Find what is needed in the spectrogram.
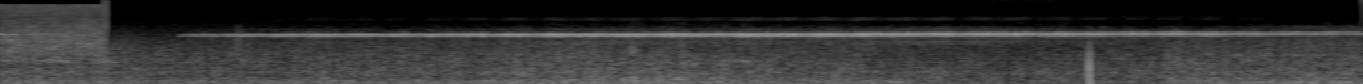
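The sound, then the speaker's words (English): A sonic screwdriver's electronic whirring: a steady, high-pitched whine holds unbroken for about six seconds over a constant hissing rumble, with one sharp click near the end. “It's a sonic screwdriver.”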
